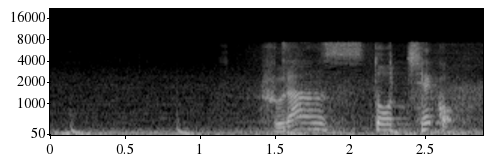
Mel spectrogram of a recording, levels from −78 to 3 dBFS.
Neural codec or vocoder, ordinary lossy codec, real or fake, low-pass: none; none; real; 7.2 kHz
